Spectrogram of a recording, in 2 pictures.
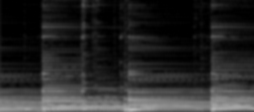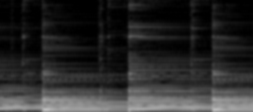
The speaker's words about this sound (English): And now we have to integrate the pinch with it, which is just your thumb and index finger activating the strings at the same time.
